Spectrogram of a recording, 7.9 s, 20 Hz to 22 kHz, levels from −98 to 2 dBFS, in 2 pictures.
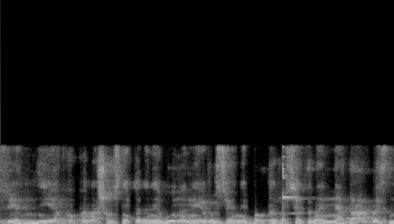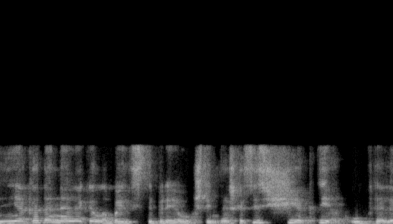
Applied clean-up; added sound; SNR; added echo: none; Tap / Glass; 11 dB; none.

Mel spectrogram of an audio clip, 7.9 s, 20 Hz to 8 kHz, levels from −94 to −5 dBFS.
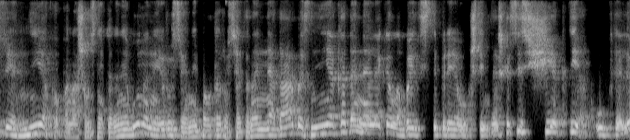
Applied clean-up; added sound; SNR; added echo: neural mask model Resemble Enhance denoiser.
